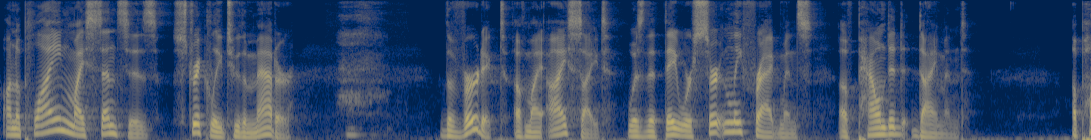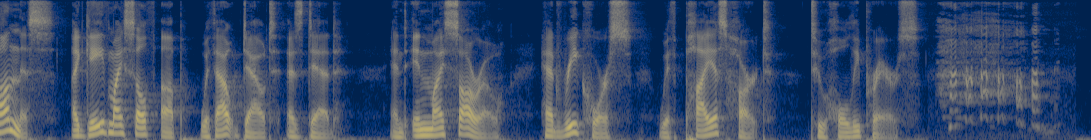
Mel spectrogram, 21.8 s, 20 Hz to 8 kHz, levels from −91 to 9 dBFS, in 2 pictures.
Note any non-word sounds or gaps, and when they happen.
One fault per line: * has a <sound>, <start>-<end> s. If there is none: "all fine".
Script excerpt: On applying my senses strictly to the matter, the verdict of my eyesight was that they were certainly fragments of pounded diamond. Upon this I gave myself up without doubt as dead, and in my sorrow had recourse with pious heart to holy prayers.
* has a sigh, 3.3-3.9 s
* has a laugh, 20.3-21.5 s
